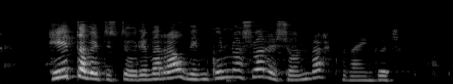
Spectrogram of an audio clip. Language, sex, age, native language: Icelandic, female, 11, Icelandic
